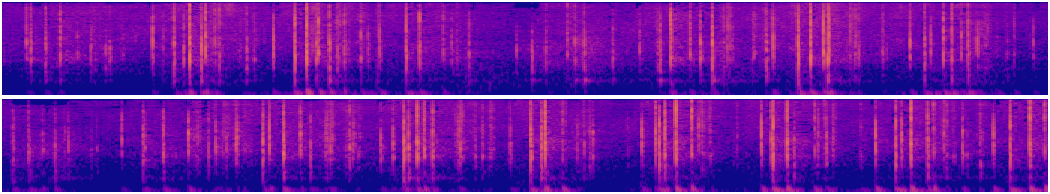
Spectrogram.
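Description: Fingertips tap and scratch along the top and side of a small, dark, rigid, hollow glasses case held in one hand. Irregular bursts of short, dry, crackly taps mix with scratchy rubbing, giving a crunchy texture with a low hollow thump under each tap. The hits die away almost at once, with no ring.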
